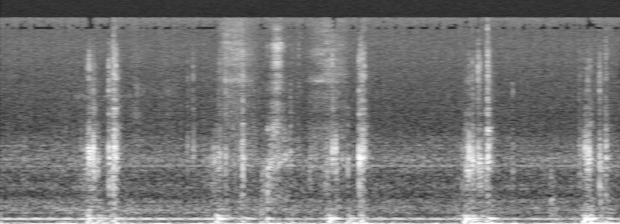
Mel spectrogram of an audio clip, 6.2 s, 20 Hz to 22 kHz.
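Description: Faint, irregular clicks of a computer mouse and keyboard while operating 3D software, over a low steady hum.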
